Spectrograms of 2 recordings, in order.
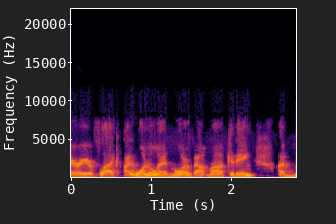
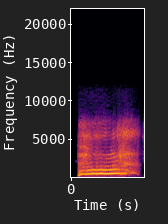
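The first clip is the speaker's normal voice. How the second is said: high laugh; 4 dB louder than usual. Real, not acted. Laughing at herself.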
